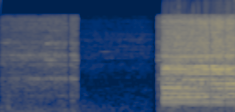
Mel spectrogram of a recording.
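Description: A CSX freight train approaching a grade crossing with a low rumble, then the locomotive's horn sounding loud about a second and a half in as it reaches the crossing.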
